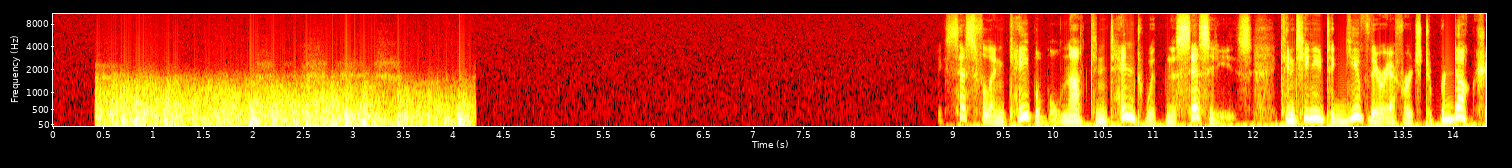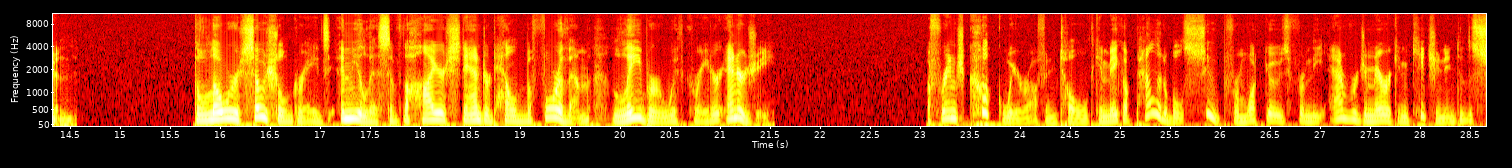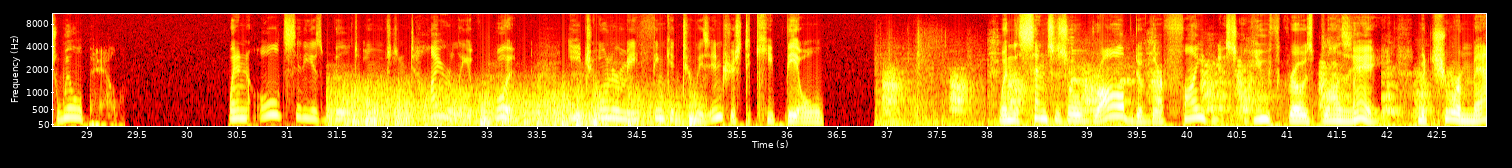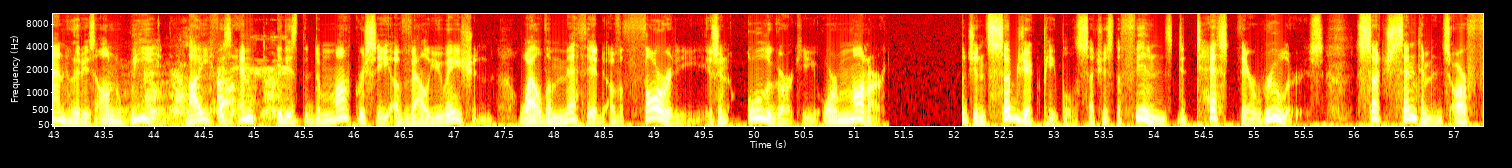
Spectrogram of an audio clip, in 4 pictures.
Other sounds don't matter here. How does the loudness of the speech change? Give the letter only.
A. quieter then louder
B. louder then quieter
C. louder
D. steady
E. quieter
A.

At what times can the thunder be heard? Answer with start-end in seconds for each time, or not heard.
0.4-4.2, 31.4-35.2.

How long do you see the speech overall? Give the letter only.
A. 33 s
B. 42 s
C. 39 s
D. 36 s
B.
